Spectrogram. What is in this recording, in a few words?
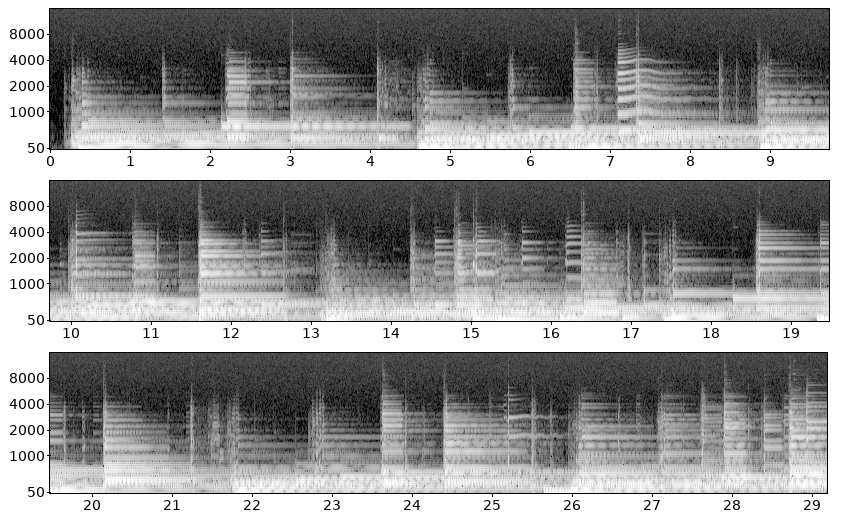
electric Food Sketch Instrumental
